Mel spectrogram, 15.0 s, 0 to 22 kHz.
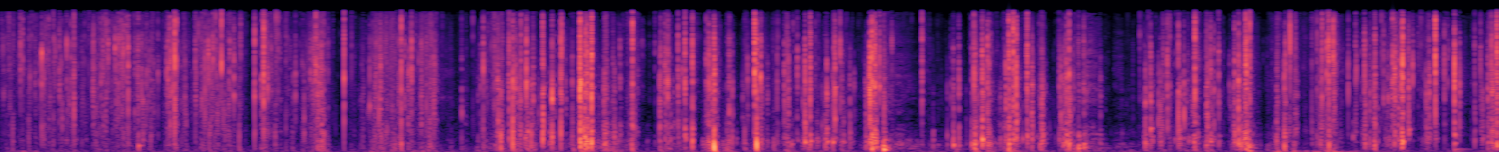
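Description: A filled Hot Nuts snack bag of metallized plastic foil is crinkled and stretched flat between both hands with the fingertips, which also crunches the nuts inside. Dense, bright crackling and crinkling come in rapid bursts with brief pauses throughout the 15 seconds, each crackle dying away almost instantly.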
